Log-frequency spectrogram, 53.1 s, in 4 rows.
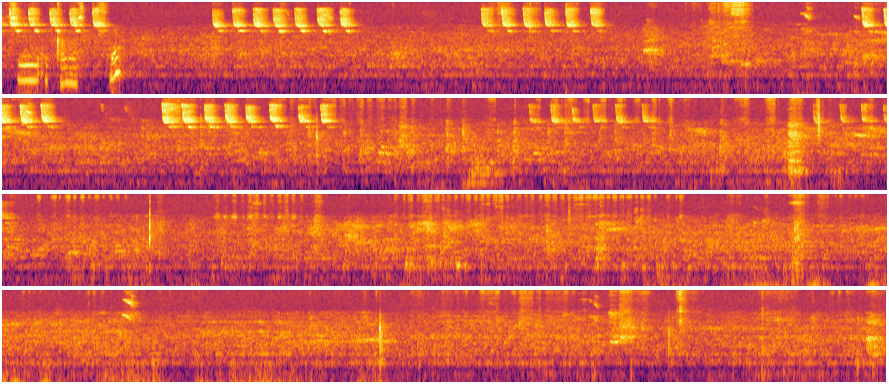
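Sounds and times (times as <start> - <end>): small bird chirping: 0.0 - 1.8, 3.2 - 5.4, 7.2 - 9.2, 12.0 - 14.2, 15.7 - 19.1, 21.0 - 23.8, 41.2 - 42.0
pencil scratching on paper: 18.0 - 25.4, 27.1 - 28.5, 29.8 - 31.4, 32.4 - 36.9, 52.2 - 53.0.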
